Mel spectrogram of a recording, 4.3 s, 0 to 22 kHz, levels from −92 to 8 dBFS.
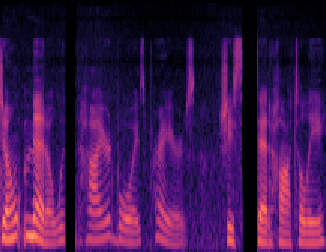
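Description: At 0.87 s the speech cuts to silence for 150 ms and resumes at 1.02 s, and again at 3.22 s it drops out for 205 ms before returning at 3.43 s. Both gaps are clean, abrupt holes rather than fades. The likely cause is a Bluetooth stall: radio interference delayed packets, the headphones' buffer emptied, and playback halted until the retransmitted audio arrived.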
